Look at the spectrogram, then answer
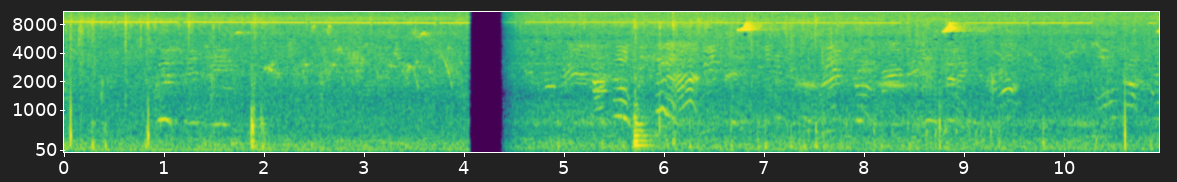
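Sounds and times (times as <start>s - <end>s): hooves thudding on sand: 4.9s - 10.9s.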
